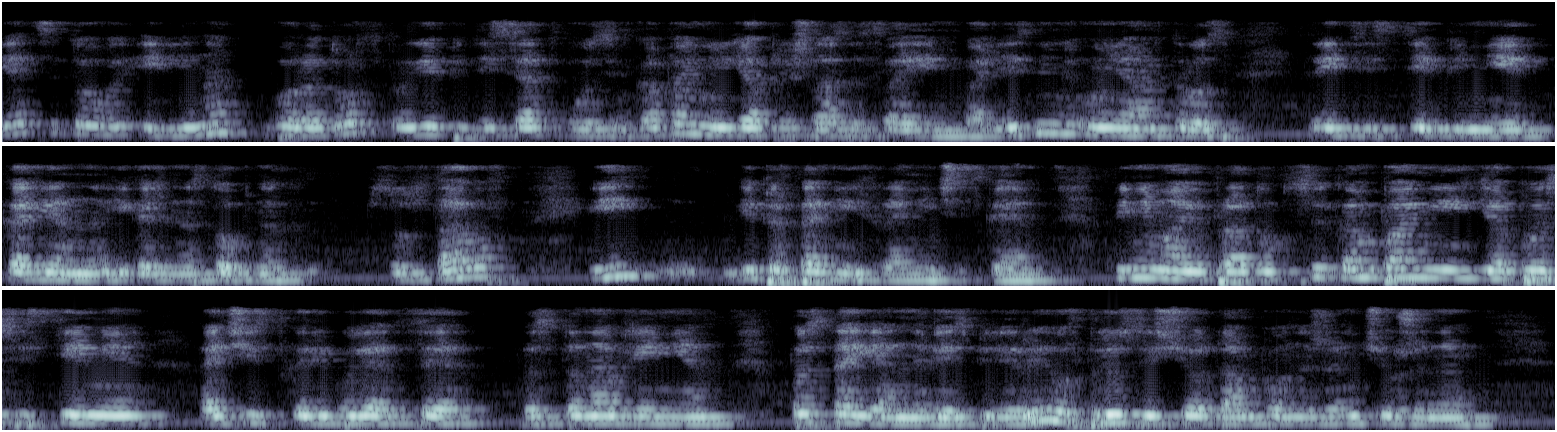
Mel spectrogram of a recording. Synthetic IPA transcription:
jat̪svʲɪt̪o̞vəʔɪlʲinəboɾɐt̪orft̪ɾojʲepʲɪdʲːɪsʲat̪vo̞sʲɪmʲkɐmpanʲɪjʊjapɾʲɪʂlˠasəsvɐimʲɪbɐlʲezʲnʲɪmʲɪʔʊnʲɪart̪ɾos | t̪ɾʲetʲjəjsʲtʲepʲɪnʲɪkɐlʲe̞nːəʔikɐlʲɪnɐst̪opnɨx | sʊst̪avəf | iɡʲɪpʲɪrt̪ɐnʲijəxrɐnʲit͡ɕɪ̥skəjəpɾʲɪnʲɪmajʊpɾɐd̪uk̚t̪sɨjʊkɐmpanʲɪɪjapəsʲɪsʲtʲemʲɪɐt͡ɕist̪̚kəɾʲɪɡʊlʲat̪sɨjəvəst̪ənɐvlʲenʲɪjə | pəst̪ɐjanːəvʲesʲpʲɪɾʲɪɾɨvəfplʲusjɪɕːot̪amponəʐɨmt͡ɕuʐɨnə

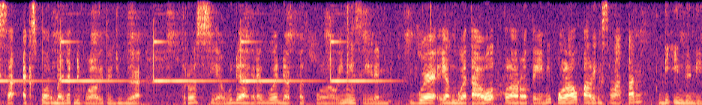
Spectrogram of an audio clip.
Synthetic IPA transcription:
saɛksplɔrbaɲak̚dipolawit̪ud͡ʒuɡat̪əɾʊsjaudahkaɾaɡuɛdapat̪̚polawinisɪhdan | ɡuɛjaŋɡuɛt̪aupolawɾot̪ɛinipolaupalɪŋsəlat̪an | diʔindoni

